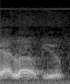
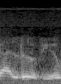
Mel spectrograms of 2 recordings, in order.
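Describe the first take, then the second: First: Said in the usual way. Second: "love" said like "luv", French-accented; French-style love. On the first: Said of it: "We say I love you". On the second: Shown as a demonstration. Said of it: "We don't say I love you".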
